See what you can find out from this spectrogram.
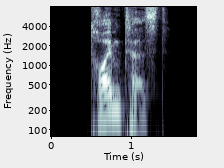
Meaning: inflection of träumen: 1. second-person singular preterite 2. second-person singular subjunctive II
- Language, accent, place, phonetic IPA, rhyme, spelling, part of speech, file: German, Germany, Berlin, [ˈtʁɔɪ̯mtəst], -ɔɪ̯mtəst, träumtest, verb, De-träumtest.ogg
